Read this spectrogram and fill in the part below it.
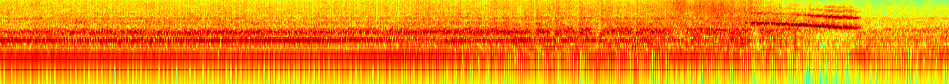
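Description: Tyres squeal and spin on the pavement.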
